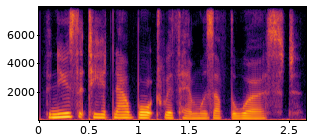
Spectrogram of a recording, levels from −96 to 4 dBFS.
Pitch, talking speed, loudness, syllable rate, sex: 190 Hz, 290 wpm, -17 LUFS, 5.3 syllables/s, female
